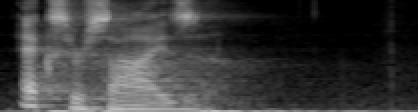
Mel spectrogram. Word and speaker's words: exercise: the word exercise first a pronunciation note the last sound is exercise now remember that exercise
